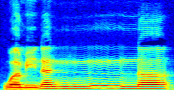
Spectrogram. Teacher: وَمِنَ النَّاسِ, di situ nan, di situ wajibul gunnah, wajib dengan 2 harakat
